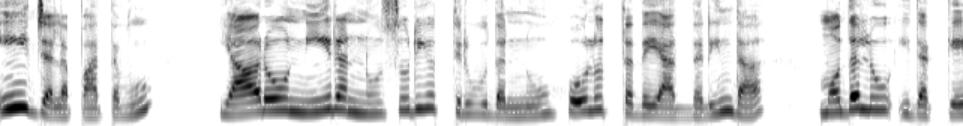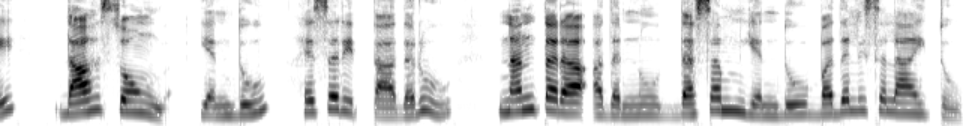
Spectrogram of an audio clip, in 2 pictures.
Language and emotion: Kannada, neutral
